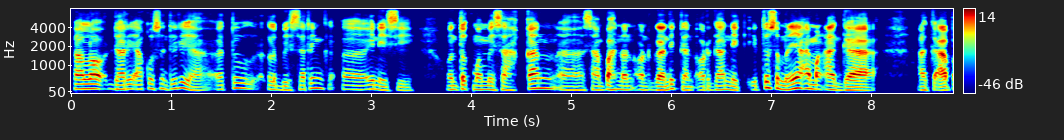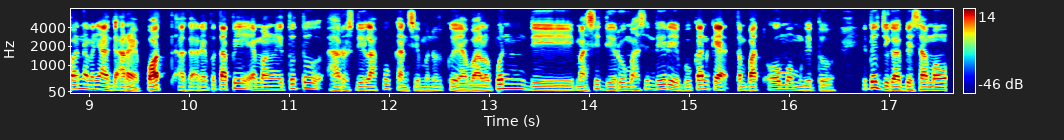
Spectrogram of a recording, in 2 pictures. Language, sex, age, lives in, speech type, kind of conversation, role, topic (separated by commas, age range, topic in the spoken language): Indonesian, male, 30-34, Indonesia, conversation, podcast, guest, Bagaimana cara kita menjaga sungai agar tidak tercemar oleh aktivitas sehari-hari?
